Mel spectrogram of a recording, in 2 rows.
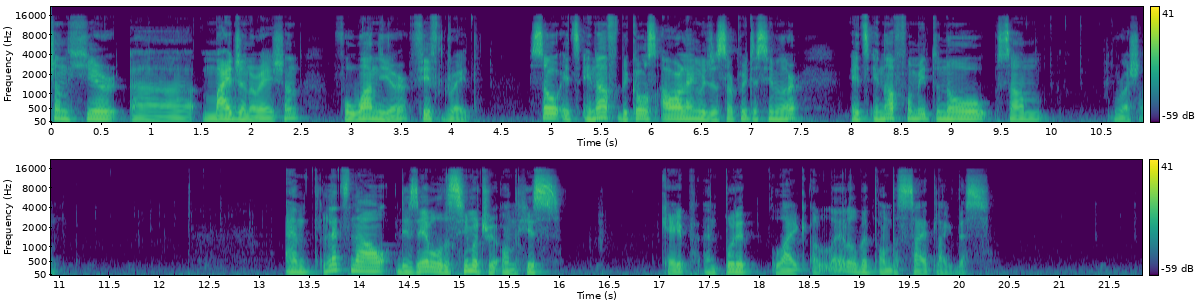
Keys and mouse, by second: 10.7 right click, 11.5-12.5 alt+shift+drag, 12.5-18.5 right drag.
